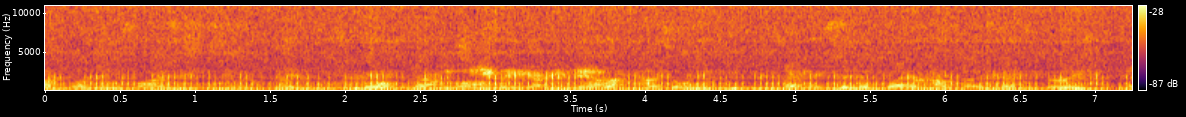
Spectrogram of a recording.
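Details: Luna the cat, described as noisy, purrs continuously indoors, a deep throbbing rumble of fast regular pulses that swells slightly and then settles for the whole stretch.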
